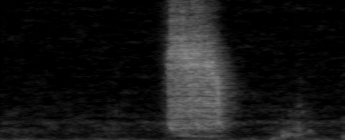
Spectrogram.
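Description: A person's short breathy exhale about a second in, after a sip from a mug, with near silence before it.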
